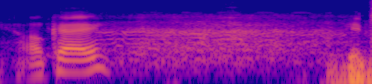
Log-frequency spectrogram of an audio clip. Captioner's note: laughter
